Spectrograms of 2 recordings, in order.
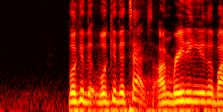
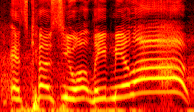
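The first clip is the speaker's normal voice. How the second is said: high, loud fed-up retort; exasperated yell; 12 semitones higher, 7 dB louder than usual. Retold or imitated. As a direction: yell it as a pestered dad. Exasperated dad's retort to son.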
